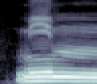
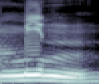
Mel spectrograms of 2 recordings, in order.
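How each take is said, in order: First: The word ends with an m sound. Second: The word ends with an n sound. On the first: The speaker calls it right. "Kita baca mim ba'dihi" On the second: The speaker calls it wrong. "jangan dibaca min"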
